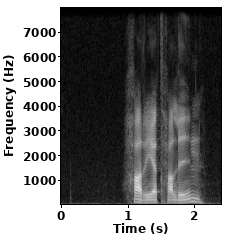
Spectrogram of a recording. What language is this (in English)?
Swedish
